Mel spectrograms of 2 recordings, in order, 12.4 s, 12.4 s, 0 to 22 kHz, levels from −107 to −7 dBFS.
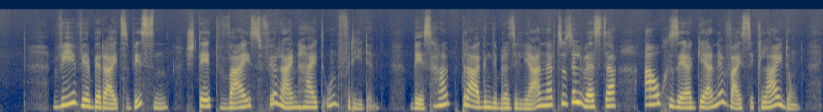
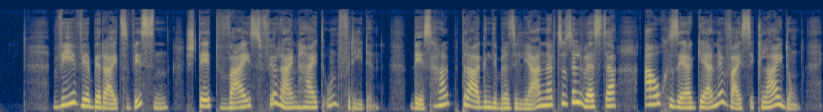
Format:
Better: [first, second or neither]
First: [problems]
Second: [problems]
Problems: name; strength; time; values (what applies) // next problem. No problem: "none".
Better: second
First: hiss; faint; throughout; 25 dB below the speech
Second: none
